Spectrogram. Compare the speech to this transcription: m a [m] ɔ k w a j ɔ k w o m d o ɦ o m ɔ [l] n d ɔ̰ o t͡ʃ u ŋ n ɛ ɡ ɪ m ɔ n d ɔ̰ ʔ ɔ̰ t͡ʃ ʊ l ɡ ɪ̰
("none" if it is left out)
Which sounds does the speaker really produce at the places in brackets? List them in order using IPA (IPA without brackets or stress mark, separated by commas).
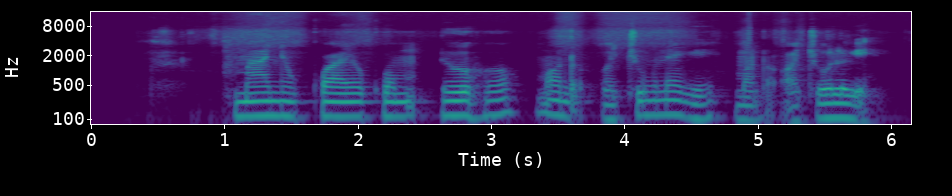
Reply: ɲ, none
